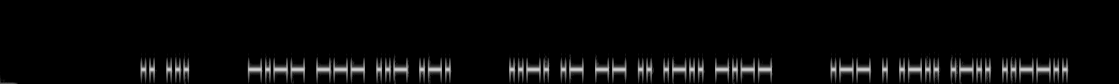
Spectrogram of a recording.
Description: Morse code, heard as a keyed tone, about 28 wpm, 700 Hz. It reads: IS YOUR FAMILY WELL?
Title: 2x Word-Spacing - Sentences from Top 400 Words - 28wpm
